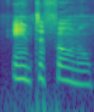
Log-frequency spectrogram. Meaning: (noun) 1. A book of antiphons or anthems sung or chanted at a liturgy; an antiphonary or antiphoner 2. An antiphon; a piece sung or chanted in an antiphonal manner
- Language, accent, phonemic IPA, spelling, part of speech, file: English, US, /ænˈtɪfənəl/, antiphonal, noun / adjective, En-us-antiphonal.ogg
